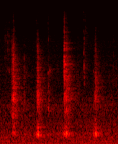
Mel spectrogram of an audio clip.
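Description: Faint crunching of crisp pork crackling being chewed, about two crunches a second.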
